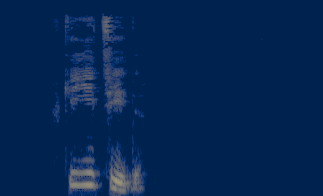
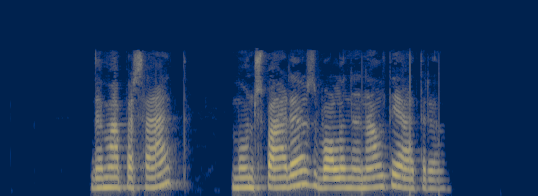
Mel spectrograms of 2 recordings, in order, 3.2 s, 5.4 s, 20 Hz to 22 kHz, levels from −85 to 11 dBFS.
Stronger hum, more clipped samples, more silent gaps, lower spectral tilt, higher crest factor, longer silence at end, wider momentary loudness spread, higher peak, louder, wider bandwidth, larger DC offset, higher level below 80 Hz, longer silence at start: neither; neither; neither; about the same, -5 dB/octave vs -6 dB/octave; about the same, 20 dB vs 18 dB; first, 1.8 s vs 0.95 s; first, 18 LU vs 11 LU; second, -20 dBFS vs -2 dBFS; second, -35 LUFS vs -18 LUFS; first, 16.5 kHz vs 8 kHz; neither; second, -78 dBFS vs -58 dBFS; second, 0.65 s vs 0.9 s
